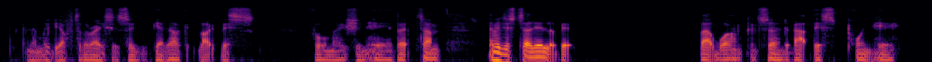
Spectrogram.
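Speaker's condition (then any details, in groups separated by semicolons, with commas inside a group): No condition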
